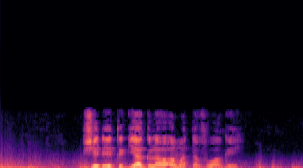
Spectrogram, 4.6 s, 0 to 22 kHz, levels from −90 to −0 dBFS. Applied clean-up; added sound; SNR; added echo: none; Thunder; 12 dB; none.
